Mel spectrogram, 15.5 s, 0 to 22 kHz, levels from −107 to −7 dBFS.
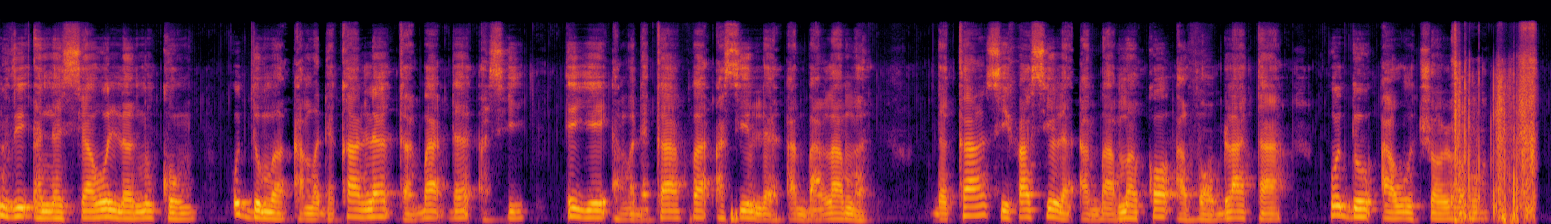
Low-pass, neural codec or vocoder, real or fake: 14.4 kHz; codec, 44.1 kHz, 3.4 kbps, Pupu-Codec; fake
